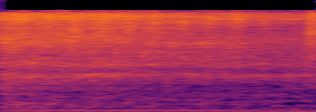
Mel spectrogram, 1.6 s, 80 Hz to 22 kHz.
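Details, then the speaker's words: 1954 Nash flathead idling after a stuck-head gasket job, run on a 6-volt booster: low, even, smooth idle with a soft rumble and no knocks or misses; valves seem to have self-cleaned, owner expects about 120 compression. Normal idle. "That is really nice. Oh yeah. Listen to that baby purr."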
